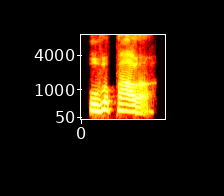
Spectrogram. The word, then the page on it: overpower: Indian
